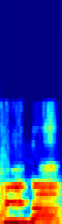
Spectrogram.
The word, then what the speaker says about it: Vena: Yeah, Vena, Vena. वैसे वेण कहते हैं, in Sanskrit pronunciation Vena. English में इसको Vena you may call, but it's Vena, Raja Vena.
